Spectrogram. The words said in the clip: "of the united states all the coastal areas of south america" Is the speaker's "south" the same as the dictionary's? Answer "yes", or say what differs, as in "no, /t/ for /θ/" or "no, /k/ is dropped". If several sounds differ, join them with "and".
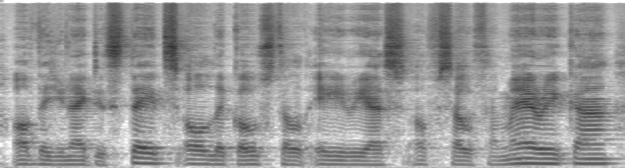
yes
